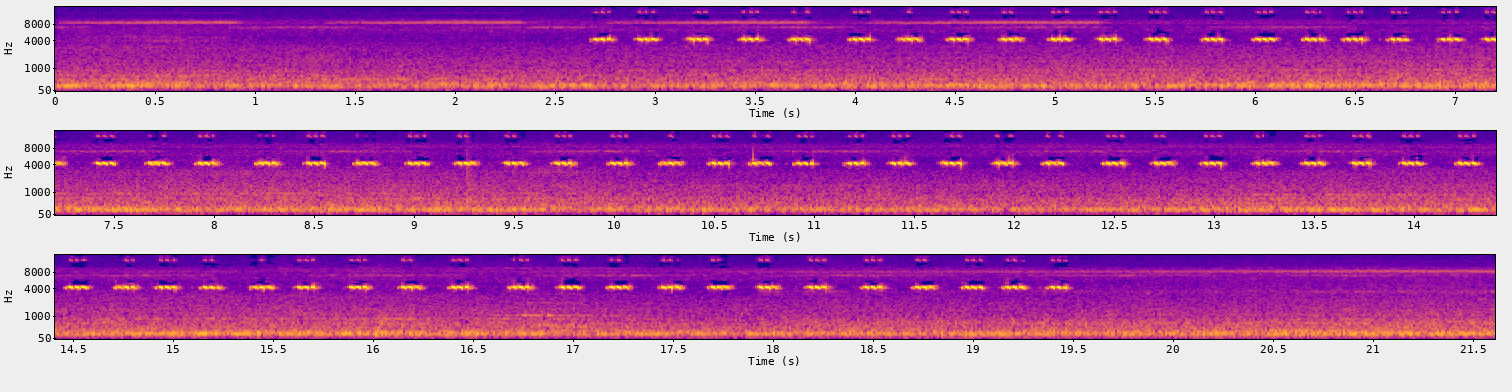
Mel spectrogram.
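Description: A cricket chirping in a fast, even train of high pulses, about four a second, that starts a few seconds in and stops near the end. A fainter, higher insect call beats on and off over the first few seconds.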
